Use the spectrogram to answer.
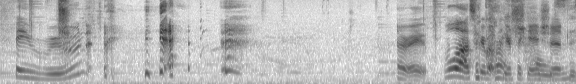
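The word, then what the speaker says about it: Faerûn: You will educate me on matters of this Fey run. Actually, it's Faerun.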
